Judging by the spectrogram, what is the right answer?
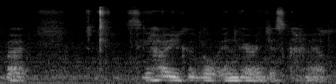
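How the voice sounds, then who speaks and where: A woman with a slightly hoarse, raspy voice, casually narrating a painting project in a chatty, apologetic way with lots of fillers. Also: normal speed, recorded from a distance, noisy background. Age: adult, a mother. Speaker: DIY vlogger.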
